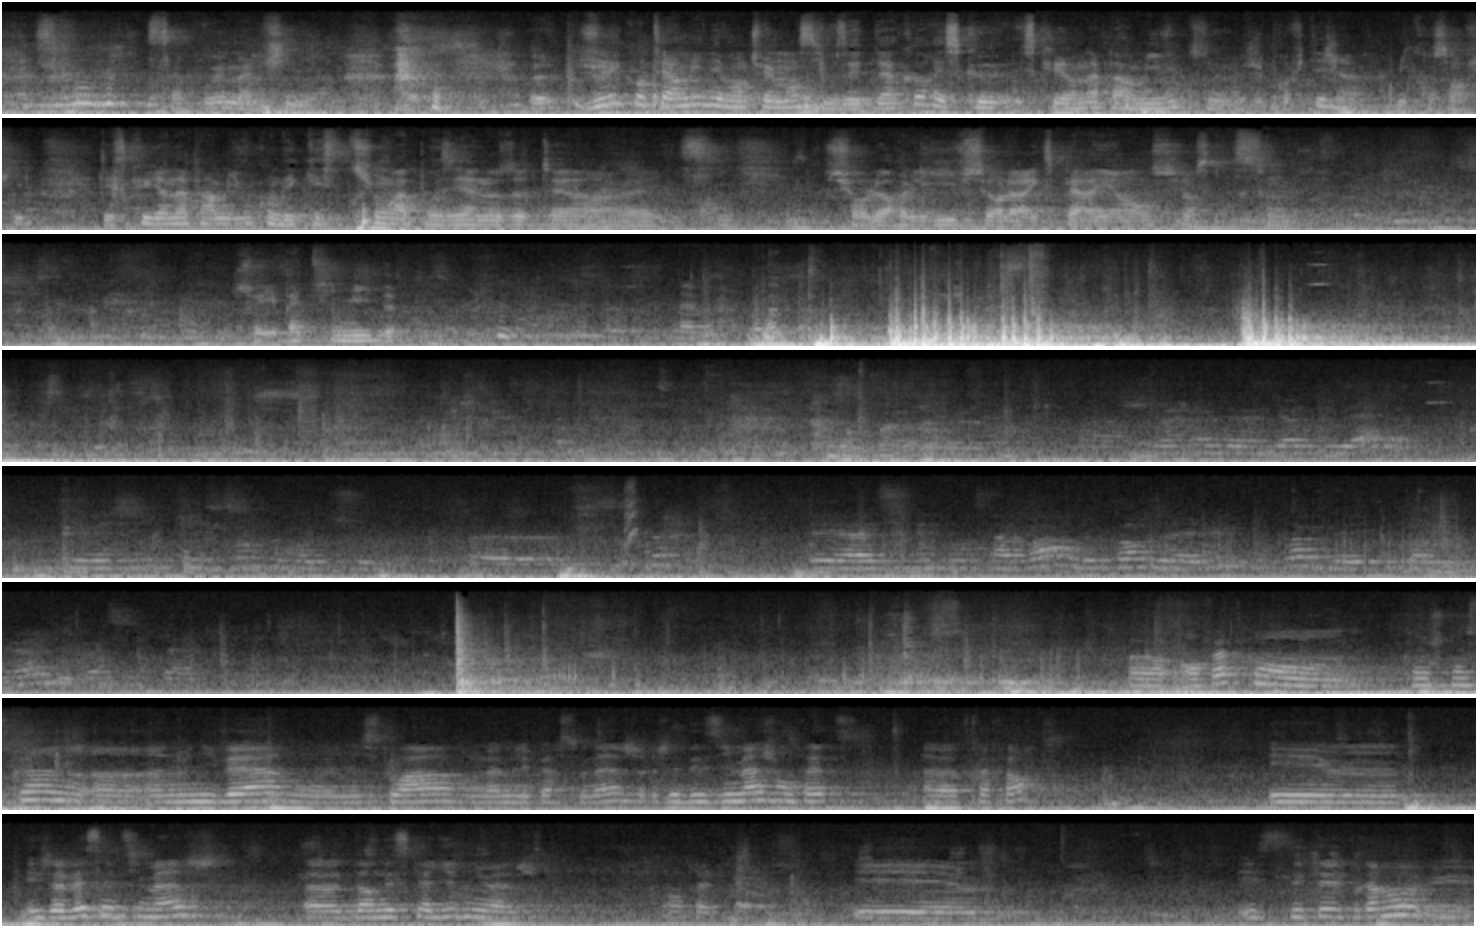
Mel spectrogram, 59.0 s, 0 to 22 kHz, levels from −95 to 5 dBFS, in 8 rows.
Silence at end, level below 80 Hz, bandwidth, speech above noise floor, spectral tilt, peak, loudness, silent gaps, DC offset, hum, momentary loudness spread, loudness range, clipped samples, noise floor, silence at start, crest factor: 0 s; -26 dBFS; 11.5 kHz; 16 dB; -7.5 dB/octave; 0 dBFS; -25 LUFS; none; 1%; none; 17 LU; 22 LU; under 0.1%; -44 dBFS; 0 s; 24 dB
